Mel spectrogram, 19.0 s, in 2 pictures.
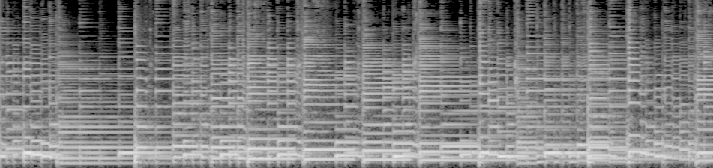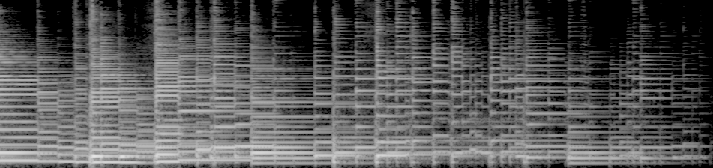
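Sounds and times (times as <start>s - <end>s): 
flamenco variations por soleá: 0.0s - 18.9s.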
